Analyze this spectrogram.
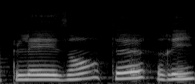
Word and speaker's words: plaisanterie: Sa plaisanterie, vous voyez? Le S est entre le I et le A, donc il se prononce Z.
